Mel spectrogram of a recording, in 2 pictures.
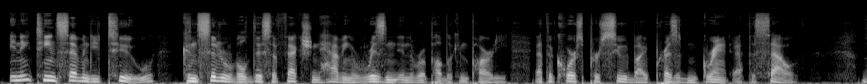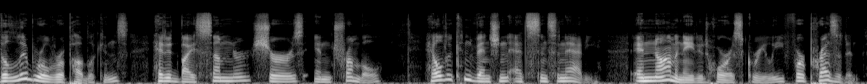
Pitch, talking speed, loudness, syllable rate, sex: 125 Hz, 145 wpm, -19 LUFS, 5.5 syllables/s, male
